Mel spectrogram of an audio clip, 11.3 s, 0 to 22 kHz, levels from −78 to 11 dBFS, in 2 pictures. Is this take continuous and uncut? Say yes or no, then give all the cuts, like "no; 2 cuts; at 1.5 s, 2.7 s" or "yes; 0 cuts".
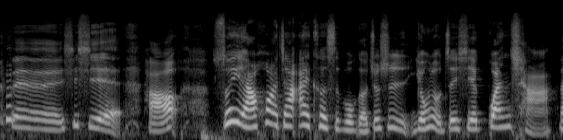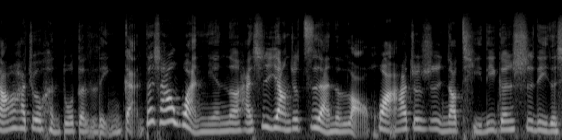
no; 1 cut; at 5.6 s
